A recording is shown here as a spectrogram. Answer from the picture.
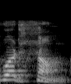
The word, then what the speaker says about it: thumb: And you say to children, like the word thumb, okay, thumb. You can't hear the B of thumb at the end.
